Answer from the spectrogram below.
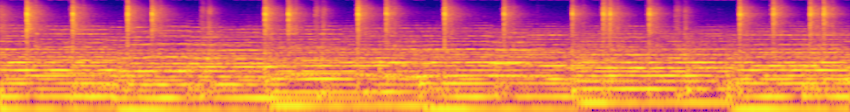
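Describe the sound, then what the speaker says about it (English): Dr. Kong's three-face Hangul typewriter typing: sharp mechanical key strikes in an uneven rhythm, some in quick pairs, close and clear over a low steady background hum. "Dr. Kong's three-face typewriter is still very efficient"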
